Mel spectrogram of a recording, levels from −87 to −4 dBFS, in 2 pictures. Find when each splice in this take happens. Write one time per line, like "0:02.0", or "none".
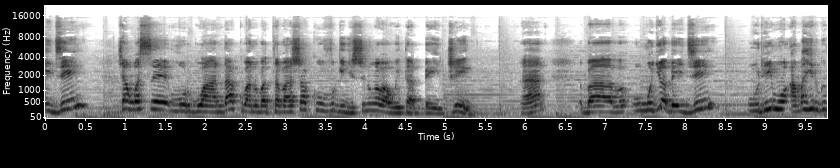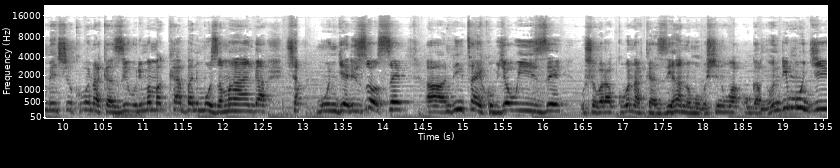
0:12.9
0:18.8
